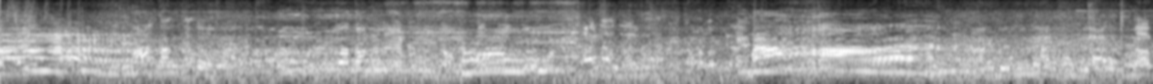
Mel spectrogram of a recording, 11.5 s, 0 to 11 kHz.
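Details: Sahiwal bull calves for sale at a cattle market, Dhaka buyers, 30 August 2024. Repeated bending, nasal moos arrive roughly every few seconds, two standing out strongly, over steady human chatter and crowd murmur.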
